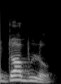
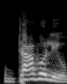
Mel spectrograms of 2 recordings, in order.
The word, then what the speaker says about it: W: আমরা এখানে এটাকে বলি ডব্লু। সো এটা হচ্ছে ডাবল ইউ।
